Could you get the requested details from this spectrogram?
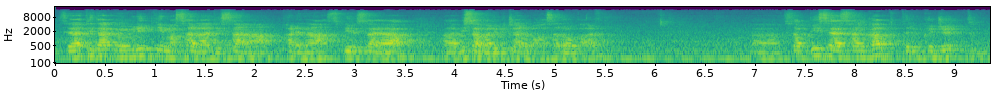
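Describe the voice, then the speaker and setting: A man's voice: a little high, normal speed. A young man from Japan with a Japanese accent gives a prepared speech as a foreign student, carefully speaking a language he has learned. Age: young adult. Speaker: exchange student giving a presentation. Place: echoey indoor room. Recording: echoey room, distant mic, loud noise.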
